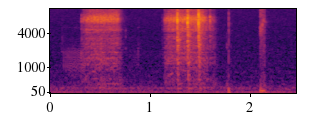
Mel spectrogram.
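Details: Sony SL-HF600 NTSC SuperBeta VCR, powered up with the mechanism slightly laced, should drive to unlace and stop: two short whirring motor bursts and stray clicks, and the deck never settles; owner suspects the unlace sensor.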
